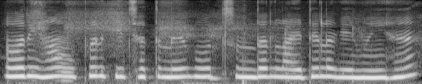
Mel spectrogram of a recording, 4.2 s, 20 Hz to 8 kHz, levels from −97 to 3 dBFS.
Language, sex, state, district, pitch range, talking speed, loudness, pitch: Hindi, female, Uttar Pradesh, Saharanpur, 275-300 Hz, 170 wpm, -14 LUFS, 290 Hz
